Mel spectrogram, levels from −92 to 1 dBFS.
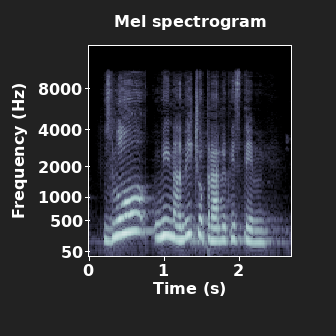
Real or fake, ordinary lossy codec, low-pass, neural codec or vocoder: fake; none; 10.8 kHz; codec, 24 kHz, 0.9 kbps, WavTokenizer, medium music audio release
